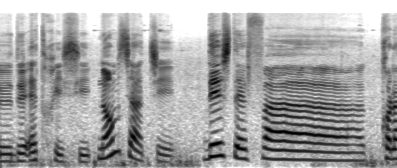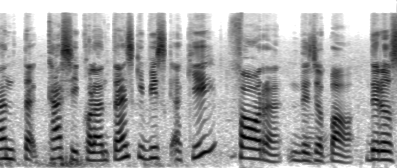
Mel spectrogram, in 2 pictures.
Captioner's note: in Catalan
